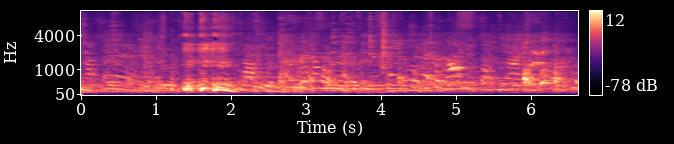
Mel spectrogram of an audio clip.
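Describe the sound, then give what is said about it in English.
Several people cough and splutter in short, rough bursts amid the steady murmur of many voices. “Everyone's coughing and spluttering.”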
